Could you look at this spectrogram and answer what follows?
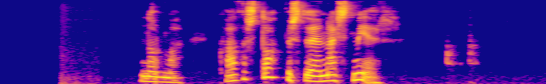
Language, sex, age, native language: Icelandic, female, 60-69, Icelandic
